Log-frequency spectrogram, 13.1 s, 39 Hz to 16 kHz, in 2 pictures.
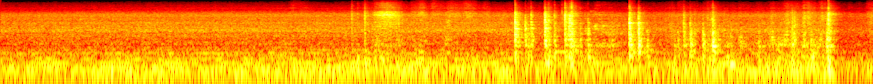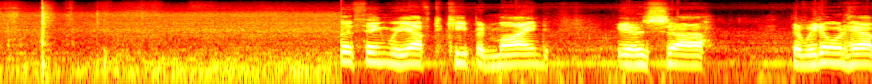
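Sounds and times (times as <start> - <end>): steady low hum: 0.0 - 13.0
electrical panel clicks and knocks: 3.8 - 7.0.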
